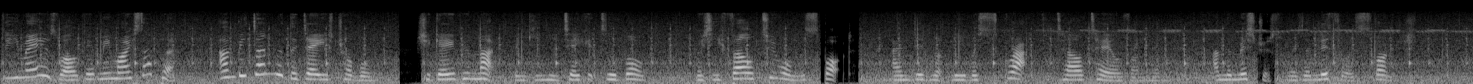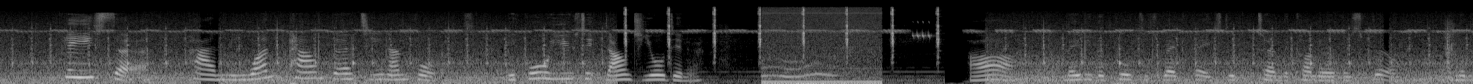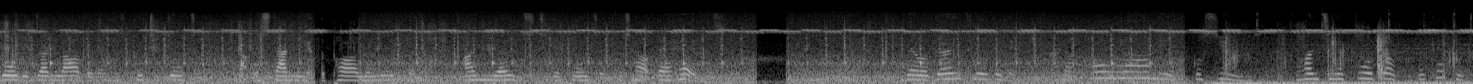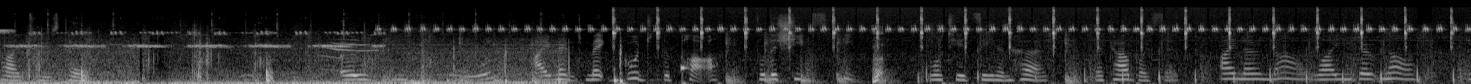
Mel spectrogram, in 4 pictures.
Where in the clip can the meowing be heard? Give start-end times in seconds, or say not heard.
22.3-23.6, 47.4-48.0.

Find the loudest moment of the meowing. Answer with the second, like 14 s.
23 s.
